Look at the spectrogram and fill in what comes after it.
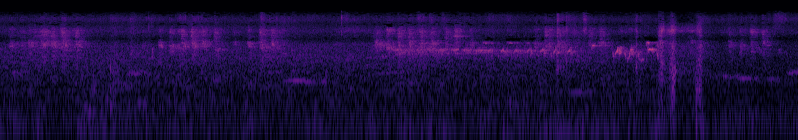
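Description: Birds chirping, with a longer warbling trill about four seconds in and a few sharp calls near the end.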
